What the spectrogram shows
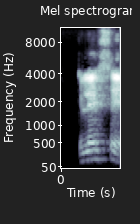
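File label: "kelesek", Malay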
